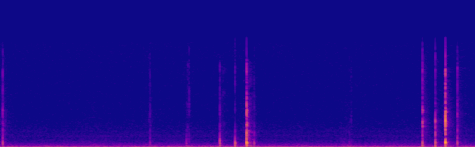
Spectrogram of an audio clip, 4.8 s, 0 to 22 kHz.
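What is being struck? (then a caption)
Cardboard snack tube. A green Pringles cardboard tube lying horizontally is tapped with long nails, giving four short, sharp clicks heard as two quick pairs with a dry, bright tick and a mid tone around 760 Hz. The clicks die out almost instantly over a quiet, steady low hum.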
